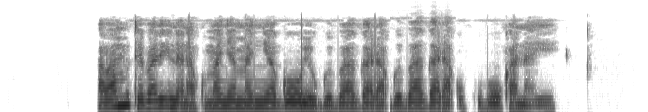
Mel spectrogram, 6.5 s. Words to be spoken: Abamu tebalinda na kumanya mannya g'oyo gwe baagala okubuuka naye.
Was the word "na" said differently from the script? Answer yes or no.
no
